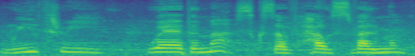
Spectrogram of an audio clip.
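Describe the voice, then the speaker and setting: A woman's voice: medium pitch, fairly even intonation, takes it slowly, close to an everyday voice. An actress playing a formal, ingratiating female court messenger in a video game cutscene.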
